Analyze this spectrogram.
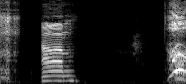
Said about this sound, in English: Cat made a noise.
